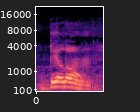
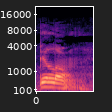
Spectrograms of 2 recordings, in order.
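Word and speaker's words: Bilon (וילון): L-O-O-A-C-H. Luach. Blind, like for the windows. Bilon. V-I-L-O-N. Your V is pronounced as a B. So it's Bilon. Next, blocks, like toy blocks. Kubiyat. K-O-O-B-I-Y-O-T.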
